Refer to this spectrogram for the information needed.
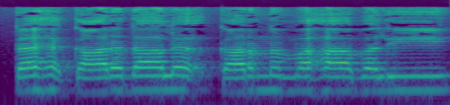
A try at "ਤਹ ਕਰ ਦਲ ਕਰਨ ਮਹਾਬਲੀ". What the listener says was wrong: ਇਹ ਕਰਦਲ ਇਕੱਠਾ ਨਹੀਂ ਕਹਿਣਾ। ਤਹ ਕਾਰ ਦਲ ਕਰਨ ਮਹਾਬਲੀ।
